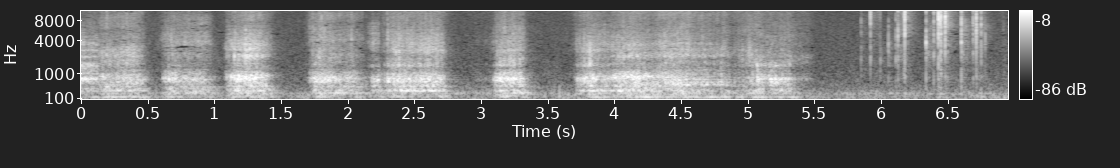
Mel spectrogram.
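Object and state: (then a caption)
Fine sand being raked. Long curved pink nails scratch and rake grooves through fine white sand in a black round zen garden tray. Raspy, gritty scraping strokes come in bursts separated by short pauses, with a bright sandy hiss. It ends with a quieter stretch of sharp, high ticking.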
